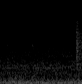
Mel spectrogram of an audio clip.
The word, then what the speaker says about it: Olomouc: (Olomuc in German is pronounced Olmütz, but perhaps it is better to say Olomuc).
